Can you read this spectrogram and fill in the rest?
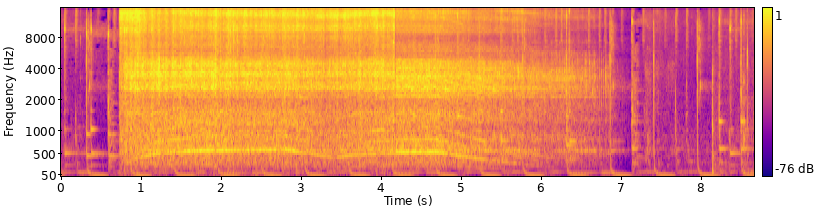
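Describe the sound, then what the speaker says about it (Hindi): An electric spice grinder whirs loudly and steadily for several seconds, pulverizing roasted jeeravan masala for Indori poha, with a rising and falling motor pitch before it stops amid a few clatters. "इसे अब पीस लेंगे"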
